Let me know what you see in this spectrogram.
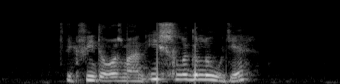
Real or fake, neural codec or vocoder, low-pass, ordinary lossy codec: real; none; 7.2 kHz; MP3, 64 kbps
